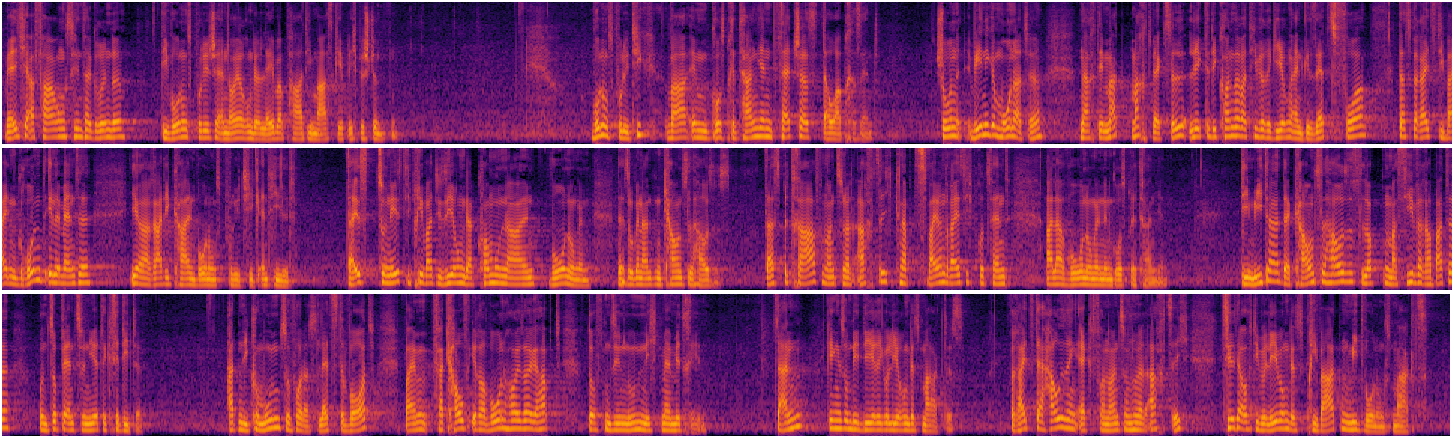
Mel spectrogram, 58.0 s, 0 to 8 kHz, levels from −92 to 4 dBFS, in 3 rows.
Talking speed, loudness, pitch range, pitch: 115 wpm, -20 LUFS, 130-165 Hz, 145 Hz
